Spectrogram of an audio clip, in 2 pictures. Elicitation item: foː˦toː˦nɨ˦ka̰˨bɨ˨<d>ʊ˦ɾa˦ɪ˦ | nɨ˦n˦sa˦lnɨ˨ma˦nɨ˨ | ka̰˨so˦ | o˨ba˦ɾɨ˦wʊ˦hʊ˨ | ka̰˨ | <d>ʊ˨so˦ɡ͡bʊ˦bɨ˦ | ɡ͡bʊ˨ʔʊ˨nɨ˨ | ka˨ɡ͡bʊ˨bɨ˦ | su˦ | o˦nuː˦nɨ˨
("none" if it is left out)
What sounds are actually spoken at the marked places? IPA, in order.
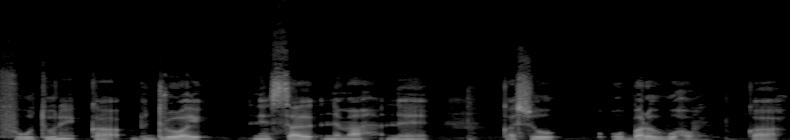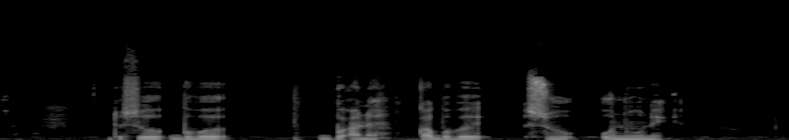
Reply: d, d

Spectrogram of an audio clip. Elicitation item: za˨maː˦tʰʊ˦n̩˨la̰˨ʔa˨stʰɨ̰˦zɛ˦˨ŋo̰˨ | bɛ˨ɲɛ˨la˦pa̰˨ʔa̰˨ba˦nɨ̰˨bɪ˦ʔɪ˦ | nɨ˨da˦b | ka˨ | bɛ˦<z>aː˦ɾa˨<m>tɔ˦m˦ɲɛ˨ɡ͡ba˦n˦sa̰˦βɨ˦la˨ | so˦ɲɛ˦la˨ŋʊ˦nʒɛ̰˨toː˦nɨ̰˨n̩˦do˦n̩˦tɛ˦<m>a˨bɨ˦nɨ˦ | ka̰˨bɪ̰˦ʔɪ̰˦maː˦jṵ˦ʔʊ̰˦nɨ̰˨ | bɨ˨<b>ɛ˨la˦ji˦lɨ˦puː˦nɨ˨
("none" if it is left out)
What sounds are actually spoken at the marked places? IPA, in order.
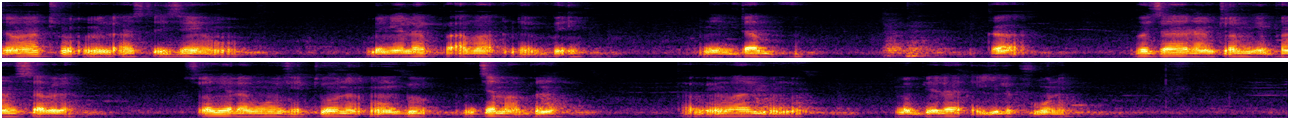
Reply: z, n, m, b

